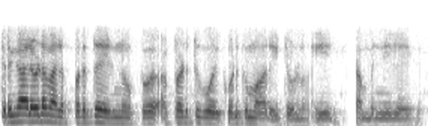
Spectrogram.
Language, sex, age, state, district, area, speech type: Malayalam, male, 18-30, Kerala, Kozhikode, rural, conversation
